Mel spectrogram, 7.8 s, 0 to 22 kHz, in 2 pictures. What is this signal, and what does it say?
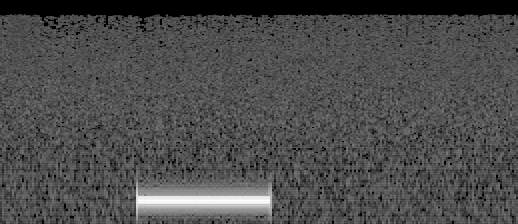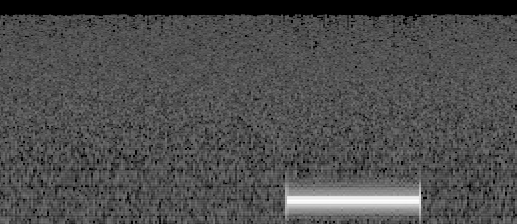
Telephone call progress tone (single-tone plan, as in most of Europe), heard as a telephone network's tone, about 420 Hz, 1 s on and 4 s off. Ringback tone.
